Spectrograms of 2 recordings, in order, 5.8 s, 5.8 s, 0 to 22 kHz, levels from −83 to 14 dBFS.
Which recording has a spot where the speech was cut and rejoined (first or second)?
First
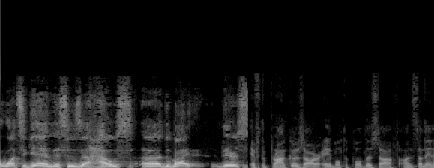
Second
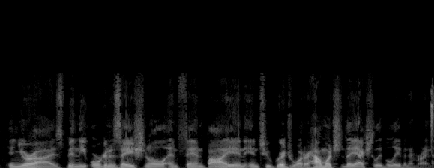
first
